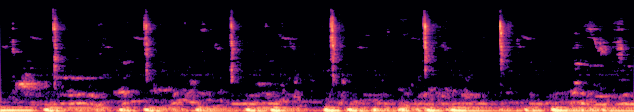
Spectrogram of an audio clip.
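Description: Close-up chewing of saucy barbecued pork ribs: sharp wet mouth smacks about once a second over a low, muffled chewing sound.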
